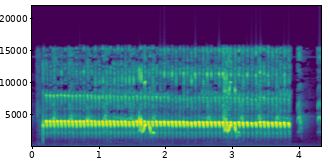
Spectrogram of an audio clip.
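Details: Prinia call played as a lure for trapping birds: one long, steady, fast trill of high, even notes lasting nearly four seconds, with two brief dipping flourishes near the middle, then silence.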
